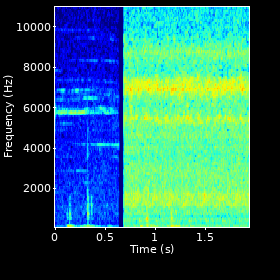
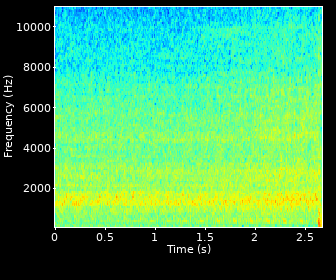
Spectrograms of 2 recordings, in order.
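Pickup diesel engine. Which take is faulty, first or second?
first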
